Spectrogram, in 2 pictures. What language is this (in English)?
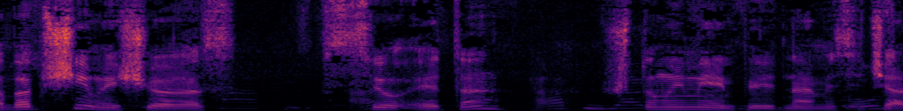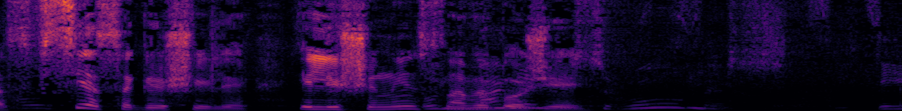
Russian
